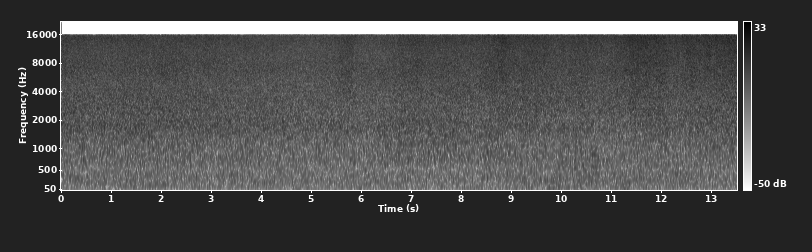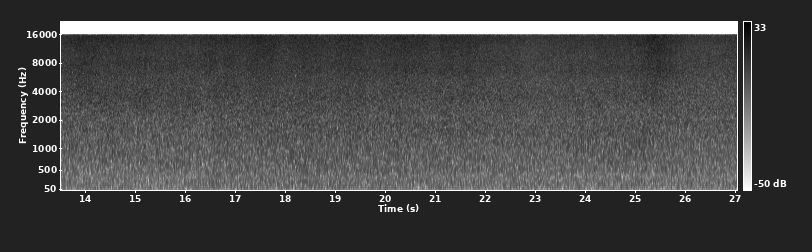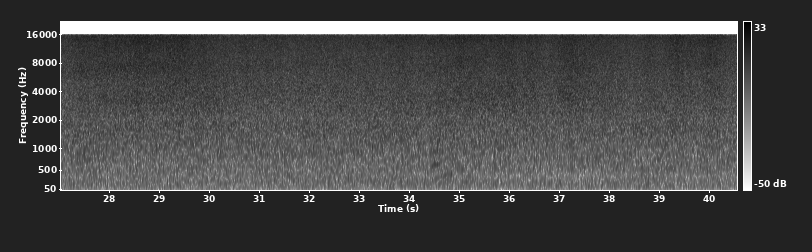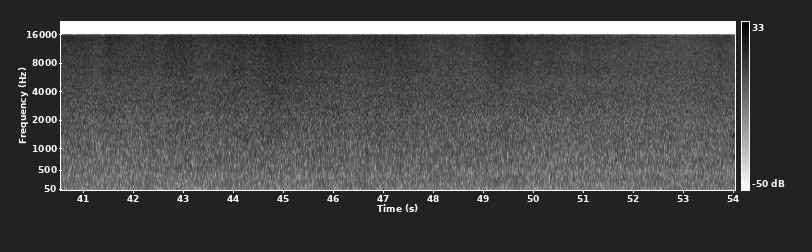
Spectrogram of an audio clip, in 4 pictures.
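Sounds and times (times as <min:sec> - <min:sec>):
river rapids rushing: 0:00.0 - 0:54.0.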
